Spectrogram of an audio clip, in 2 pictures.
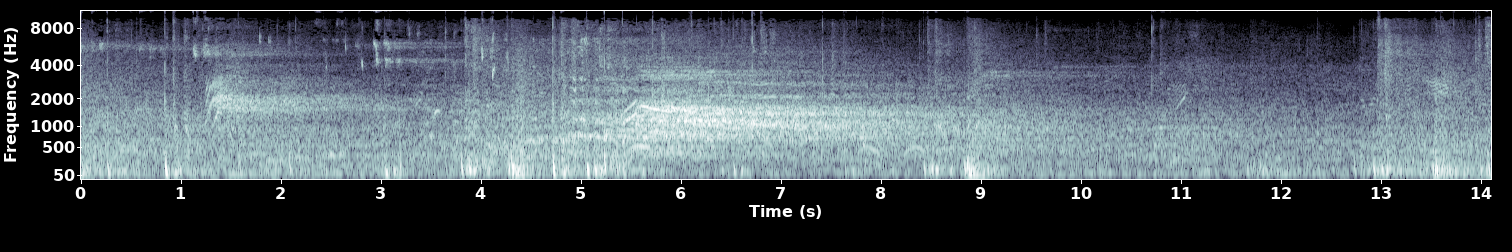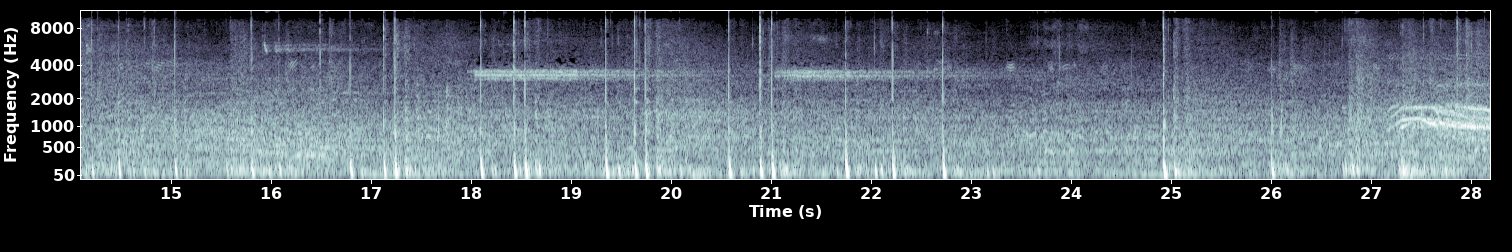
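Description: A volleyball is hit and bounces with sharp smacks in a large echoing hall.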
